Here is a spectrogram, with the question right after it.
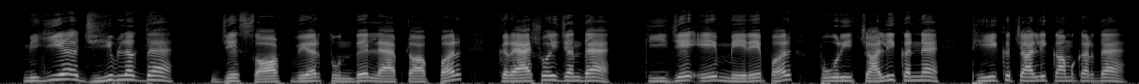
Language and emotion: Dogri, surprised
